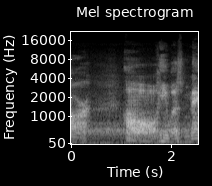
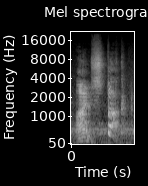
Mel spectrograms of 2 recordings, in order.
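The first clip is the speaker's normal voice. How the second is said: goblin shout; 4 dB louder than usual. Acted. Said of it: "the goblin shouted".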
